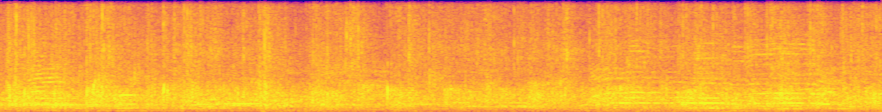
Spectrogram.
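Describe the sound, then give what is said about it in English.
A standing audience claps hands unto the Lord in a dense, sustained burst of applause, steady and loud for several seconds with a bright, crackling texture and faint voices mixed in. “Somebody here today, if I've got a testimony in here, stand to your feet, clap your hands unto the Lord, magnify the name of Jesus.”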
